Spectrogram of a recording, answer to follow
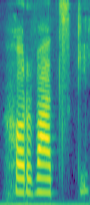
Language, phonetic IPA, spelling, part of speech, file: Polish, [xɔrˈvat͡sʲci], chorwacki, adjective / noun, Pl-chorwacki.ogg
